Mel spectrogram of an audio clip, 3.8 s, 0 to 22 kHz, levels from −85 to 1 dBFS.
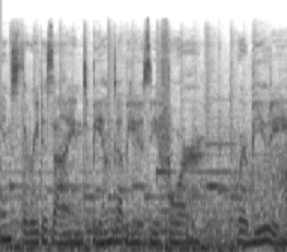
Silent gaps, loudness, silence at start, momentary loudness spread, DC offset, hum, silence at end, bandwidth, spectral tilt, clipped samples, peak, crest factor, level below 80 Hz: none; -16 LUFS; 0 s; 2 LU; 0.1%; none; 0 s; 16 kHz; -4.5 dB/octave; under 0.1%; -2 dBFS; 12 dB; -26 dBFS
